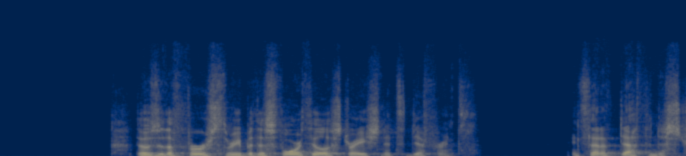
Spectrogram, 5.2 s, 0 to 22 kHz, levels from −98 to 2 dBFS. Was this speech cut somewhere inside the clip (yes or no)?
yes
